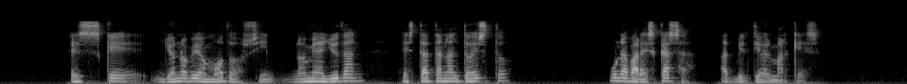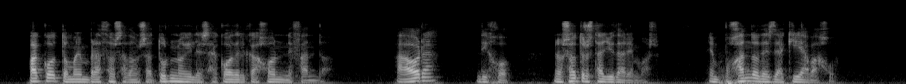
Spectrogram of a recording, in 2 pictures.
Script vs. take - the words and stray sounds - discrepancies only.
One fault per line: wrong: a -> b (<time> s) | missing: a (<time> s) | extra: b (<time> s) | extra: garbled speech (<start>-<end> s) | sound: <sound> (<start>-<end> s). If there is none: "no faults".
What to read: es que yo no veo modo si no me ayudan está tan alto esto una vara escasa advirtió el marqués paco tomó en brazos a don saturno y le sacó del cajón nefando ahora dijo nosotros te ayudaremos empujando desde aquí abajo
no faults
